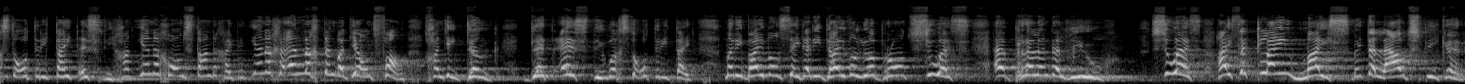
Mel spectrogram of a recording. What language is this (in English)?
Dutch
